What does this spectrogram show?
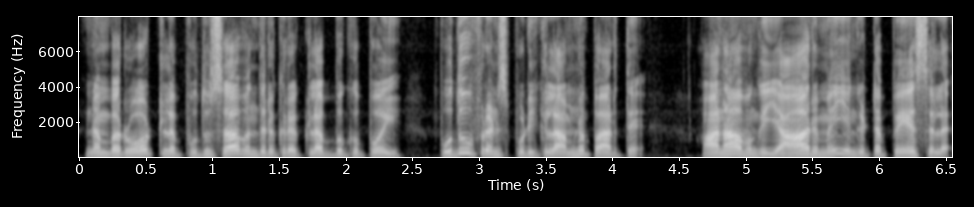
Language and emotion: Tamil, sad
